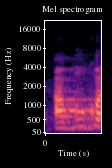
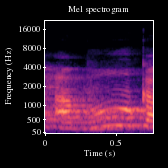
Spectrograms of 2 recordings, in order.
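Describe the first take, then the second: First: The vowel after the b is short. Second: The vowel after the b is long. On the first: The speaker calls it wrong. "नहीं होगा" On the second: The speaker calls it right. "वाव के साथ"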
